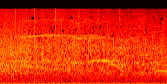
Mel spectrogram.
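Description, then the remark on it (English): An audience clapping steadily, a dense, even patter of many hands that holds at the same moderate loudness throughout, with no voices rising above it. “And the only reason y'all clap is because your woman's sitting next to you right now when I ask you.”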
